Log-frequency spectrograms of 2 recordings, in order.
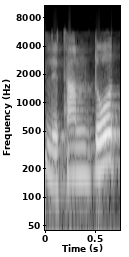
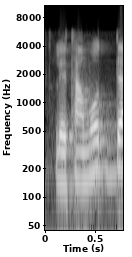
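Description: First: لتمدد with both dals sounded separately; unassimilated form. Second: لتمد with a doubled dal ending in short a; assimilated, fatha ending. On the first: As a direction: say لتمدد unmerged, ending on a still dal. (لتمدد بدون ادغام، با دو دال جدا) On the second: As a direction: merge the dals of لتمد and close on -dda. (لتمد با دال مشدد و فتحه) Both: Shown as a demonstration.

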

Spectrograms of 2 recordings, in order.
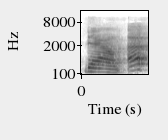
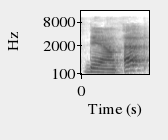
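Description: The two takes are said the same way.

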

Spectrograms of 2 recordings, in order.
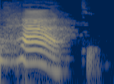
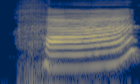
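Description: First: Said in the usual way. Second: "Rato" split in two with a long pause; syllable by syllable. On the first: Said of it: "Agora o rato". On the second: Shown as a demonstration. Teacher spells rato for pupils, "Rato" in separate held syllables. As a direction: hold each syllable of "Rato" apart. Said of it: "Quantas partes tem rato?".

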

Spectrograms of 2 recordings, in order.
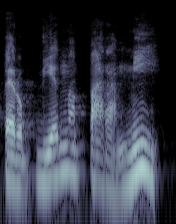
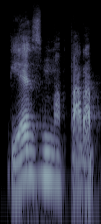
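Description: First: Mí lifted on a rising tune; stress on mí. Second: Said in the usual way. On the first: Shown as a demonstration. Preacher mocking greedy pastors, stress on mí. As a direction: lean on the word mí, rising.

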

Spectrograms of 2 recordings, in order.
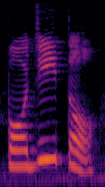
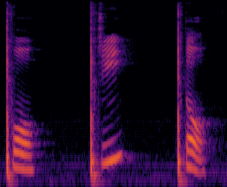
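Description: First: Said in the usual way. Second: "Pollito" in three separate beats, long pauses between; very slow "Pollito", each syllable on its own. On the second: Shown as a demonstration. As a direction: break "Pollito" into po, lli, to. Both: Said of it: "¿Cuántas sílabas tiene esta palabra?".

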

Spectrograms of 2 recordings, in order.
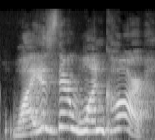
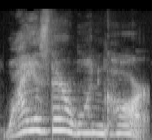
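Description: First: Higher and louder, slow, with "there" stressed; emphatic repeat. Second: Said in the usual way. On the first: Shown as a demonstration. Asking viewers again in disbelief, with "there" stressed. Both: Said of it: "repeated louder".

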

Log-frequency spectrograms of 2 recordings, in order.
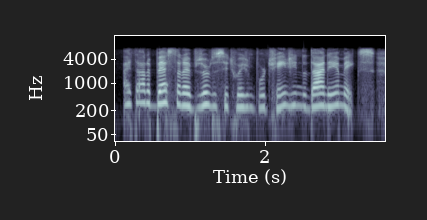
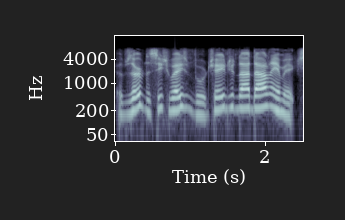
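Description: First: Higher, careful, proper phrasing; prim sister voice. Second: Mocking her sister's prim phrasing; sneering imitation. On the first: Acted. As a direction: say it like a proper doctor. Sybil's prim original phrasing. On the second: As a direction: sneer it back in a mock copy. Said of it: "her imitation of a sneezing voice".

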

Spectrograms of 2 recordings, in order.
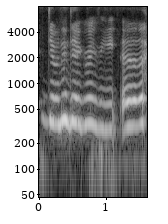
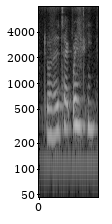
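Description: First: Louder, higher yelp at a pet; exasperated scolding. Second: Mild scolding. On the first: Owner to cat attacking her feet, exasperated scolding. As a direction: raise your voice in real protest. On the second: Owner to cat at her feet, mild scolding. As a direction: tell the pet off quietly. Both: Real, not acted.

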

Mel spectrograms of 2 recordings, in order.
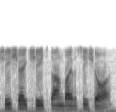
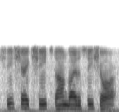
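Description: The two takes are said the same way.

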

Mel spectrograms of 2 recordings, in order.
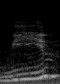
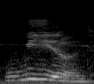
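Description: First: "Wheel" rising, ending on l; "Wheel" said weel, no final d. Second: "wield" ending on a clear d; "wield" said weeld, falling. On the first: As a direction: stop on the l in "Wheel". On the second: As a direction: finish "wield" with the d. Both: Shown as a demonstration. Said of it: "See the difference?".

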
